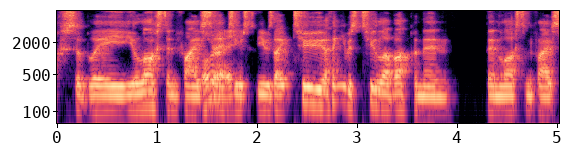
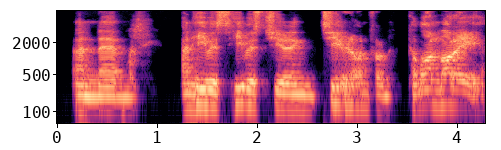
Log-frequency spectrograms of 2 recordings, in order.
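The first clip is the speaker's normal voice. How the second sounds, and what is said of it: Imitates another person's voice. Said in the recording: “my Sean Connery impression”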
